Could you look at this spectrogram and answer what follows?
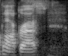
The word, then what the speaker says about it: Pockrass: You know, we all know who Bob is, Bob Pockrass. I'm probably saying his name wrong. I think you nailed it.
